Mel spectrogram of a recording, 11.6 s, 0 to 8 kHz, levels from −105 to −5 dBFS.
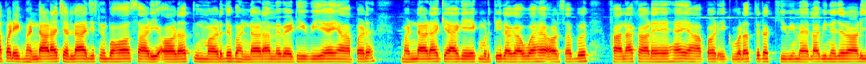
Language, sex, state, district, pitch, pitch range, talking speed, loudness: Hindi, male, Bihar, Jahanabad, 130 Hz, 125-135 Hz, 230 wpm, -16 LUFS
